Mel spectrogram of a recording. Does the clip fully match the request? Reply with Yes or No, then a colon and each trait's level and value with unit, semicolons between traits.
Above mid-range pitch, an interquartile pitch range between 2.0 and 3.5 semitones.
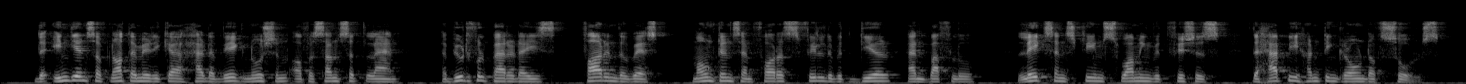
No: medium, 145 Hz; average, 2.9 semitones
